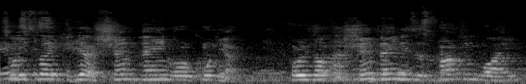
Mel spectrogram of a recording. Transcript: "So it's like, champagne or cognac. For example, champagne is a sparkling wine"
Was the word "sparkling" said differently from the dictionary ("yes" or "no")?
yes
